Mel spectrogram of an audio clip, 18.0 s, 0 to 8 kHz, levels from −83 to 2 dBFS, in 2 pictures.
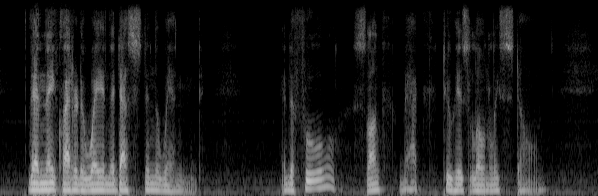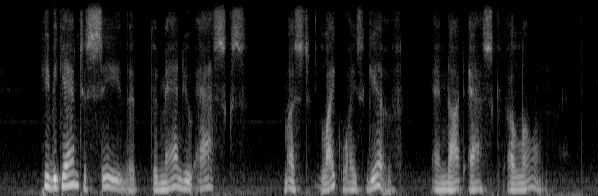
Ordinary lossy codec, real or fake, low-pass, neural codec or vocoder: Opus, 16 kbps; real; 7.2 kHz; none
